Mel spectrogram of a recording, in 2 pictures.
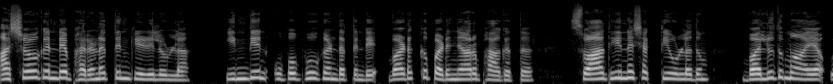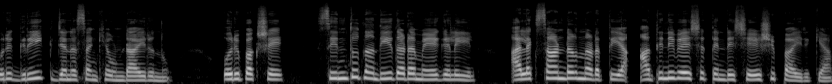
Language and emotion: Malayalam, neutral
